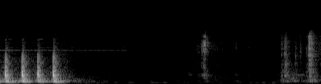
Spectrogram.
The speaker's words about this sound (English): Finally, he comes to an apartment house, climbs to the top floor, and knocks on the door.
